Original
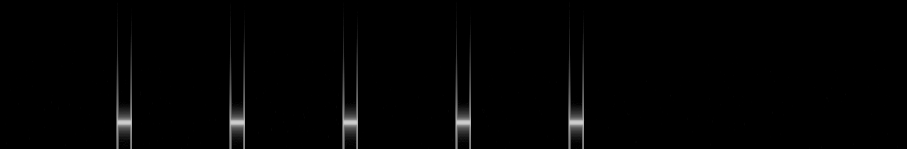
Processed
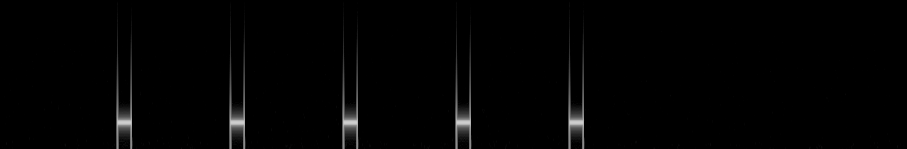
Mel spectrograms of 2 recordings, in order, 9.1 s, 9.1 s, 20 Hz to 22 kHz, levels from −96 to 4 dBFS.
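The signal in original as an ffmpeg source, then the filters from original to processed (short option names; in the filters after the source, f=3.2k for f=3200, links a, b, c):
-f lavfi -i "aevalsrc='0.188*sin(2*PI*732*mod(t,1.13))*lt(mod(t,1.13),101/732)':d=5.65:s=44100"
-af "bass=f=250:g=3,treble=f=4k:g=1"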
